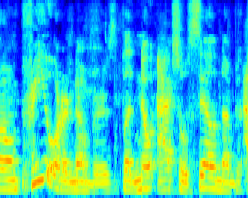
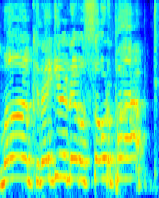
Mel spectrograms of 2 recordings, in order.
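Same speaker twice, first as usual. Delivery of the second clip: squeaky, very high nerdy gamer whine; 13 semitones higher than usual. Joking about gamers asking their mom for more soda: mocking nerdy gamer voice. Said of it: "you making fun of us?".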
